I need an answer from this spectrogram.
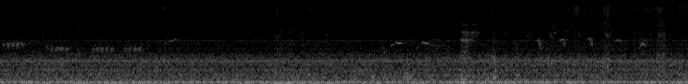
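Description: Birds chirping: a run of short, evenly spaced notes in the first second and a half, then a few scattered chirps, over a low steady rumble. A light knock about halfway through.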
